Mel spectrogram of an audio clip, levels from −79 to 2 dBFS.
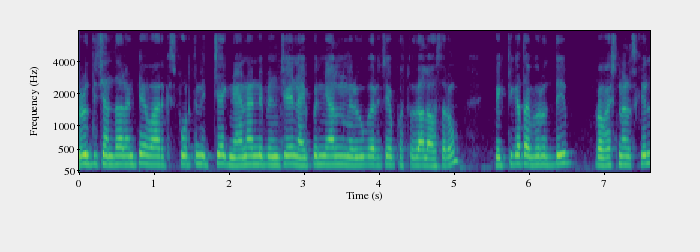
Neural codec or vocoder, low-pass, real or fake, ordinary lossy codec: codec, 16 kHz, 2 kbps, X-Codec, WavLM features, trained on Multilingual LibriSpeech; 7.2 kHz; fake; none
